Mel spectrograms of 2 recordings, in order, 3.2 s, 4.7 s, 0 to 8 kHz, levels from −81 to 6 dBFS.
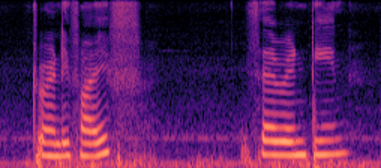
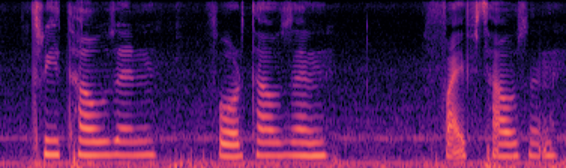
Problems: none marked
